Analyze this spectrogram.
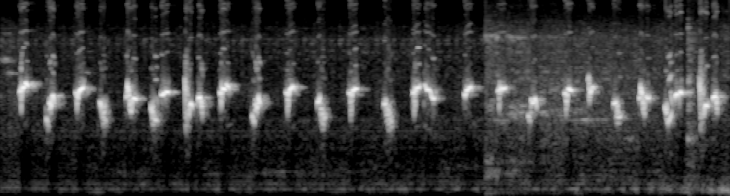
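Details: Female yellow-vented bulbul calling the male, a lure recording to make others respond: a long series of quick liquid whistled notes, slurred up and down, about three each second, over a faint low hum and a brief rustle near the end.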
